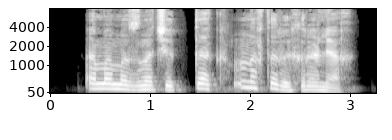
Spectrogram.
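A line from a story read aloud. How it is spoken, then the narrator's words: Sad. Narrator (Russian): грустно сказала Карина, мать Имме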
